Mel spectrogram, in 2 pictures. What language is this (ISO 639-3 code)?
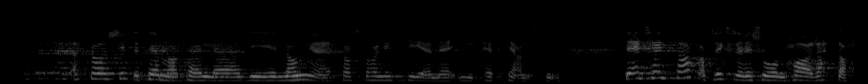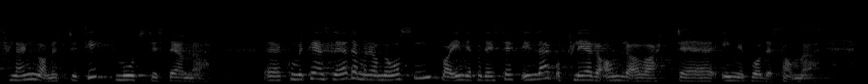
nob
